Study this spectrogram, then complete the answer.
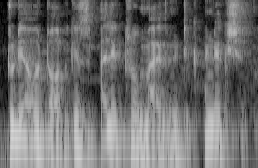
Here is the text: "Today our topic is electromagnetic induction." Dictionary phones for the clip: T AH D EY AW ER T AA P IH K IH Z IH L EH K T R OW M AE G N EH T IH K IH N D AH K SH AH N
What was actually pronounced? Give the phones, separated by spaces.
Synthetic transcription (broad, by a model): T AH D EY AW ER T AA P IH K IH Z IH L EH K T R OW M AE G N EH T IH K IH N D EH K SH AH N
